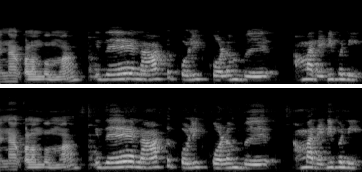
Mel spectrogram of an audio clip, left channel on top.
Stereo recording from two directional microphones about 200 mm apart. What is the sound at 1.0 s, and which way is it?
Speech, 40° right (ahead or behind).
